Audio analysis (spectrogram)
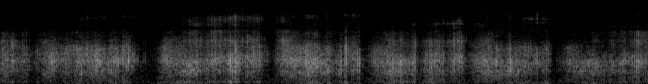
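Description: A hand-sized grey rubber mouse toy with a tail, soft, solid and flexible, is squished and rubbed with thumbs and fingertips. It makes continuous squelchy, rubbery friction and squeaking in the midrange with a bright high hiss, in sustained bursts separated by brief quiet dips.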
